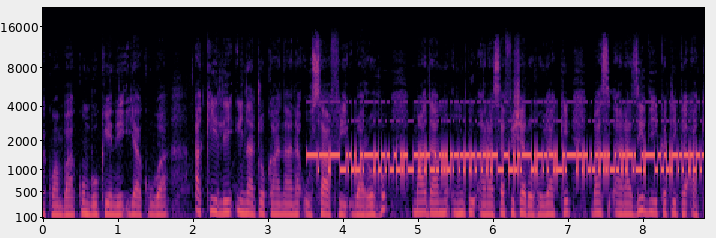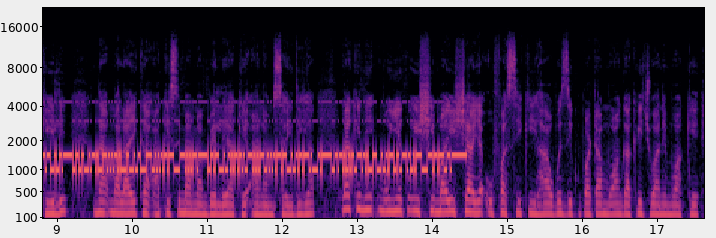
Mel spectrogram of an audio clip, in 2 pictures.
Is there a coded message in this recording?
Yes: RTTY (50 baud, 450 Hz shift) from 3.5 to 14.4 s, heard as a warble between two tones, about 1230 Hz centre, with speech in Swahili. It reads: WAHOQ SQQQ9 G3QLJ 3IG21 IHZYE OR96P FBYRQ 3PDCZ UCGO0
